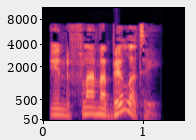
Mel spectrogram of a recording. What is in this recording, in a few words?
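"inflammability", British English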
